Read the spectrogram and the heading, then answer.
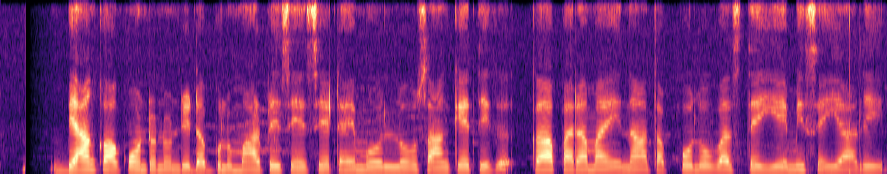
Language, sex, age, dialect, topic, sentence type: Telugu, female, 31-35, Southern, banking, question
